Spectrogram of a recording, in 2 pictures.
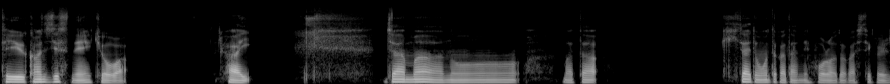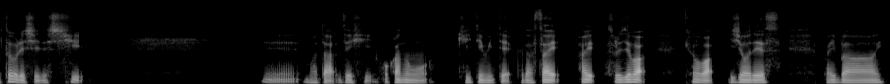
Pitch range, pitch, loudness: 95-115 Hz, 105 Hz, -27 LUFS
